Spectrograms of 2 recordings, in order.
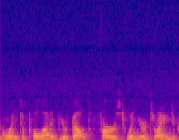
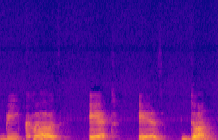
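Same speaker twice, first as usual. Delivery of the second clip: "Because it is done" broken up by pauses; deliberate, separated "Because... it is... done"; slowed down. Shown as a demonstration. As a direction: hold back "done" for emphasis. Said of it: "just slowing down your words".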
